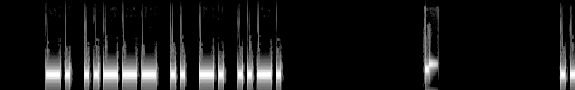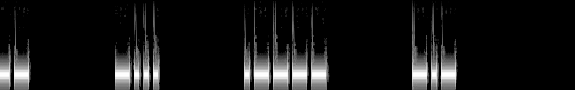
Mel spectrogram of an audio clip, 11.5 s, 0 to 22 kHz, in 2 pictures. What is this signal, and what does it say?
Morse code, heard as a keyed tone, about 25 wpm, spaced as for 14 wpm, 700 Hz. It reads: N2INF WB1K
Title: USA Call Signs - 6x Character Spacing - 25wpm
